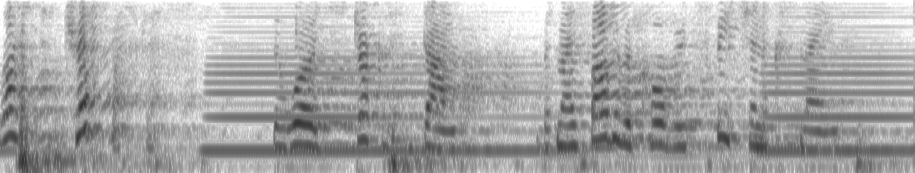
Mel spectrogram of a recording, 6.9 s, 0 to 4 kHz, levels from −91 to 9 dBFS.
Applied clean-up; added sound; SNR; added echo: none; Wind instrument, woodwind instrument; 10 dB; reverberation time 2.3 s.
